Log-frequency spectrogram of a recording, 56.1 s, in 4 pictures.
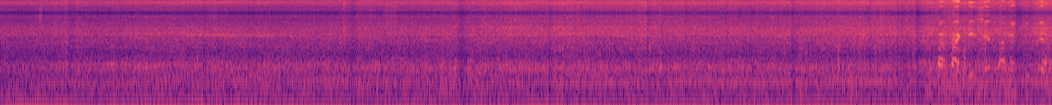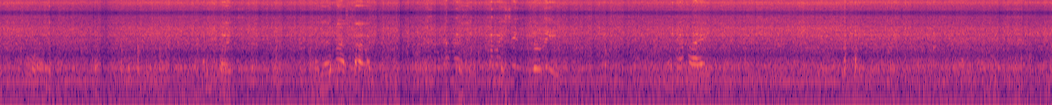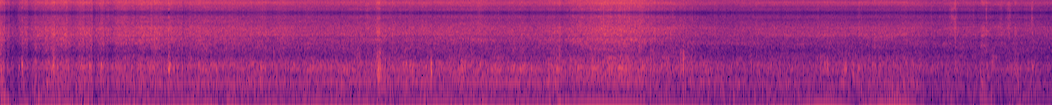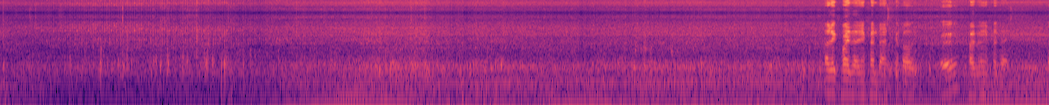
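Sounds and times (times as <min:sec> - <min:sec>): car engine pulling at low speed: 0:00.0 - 0:56.0.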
